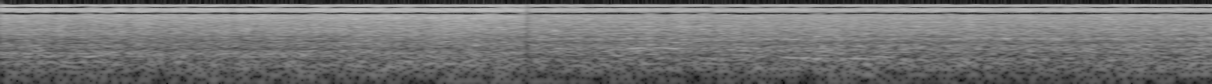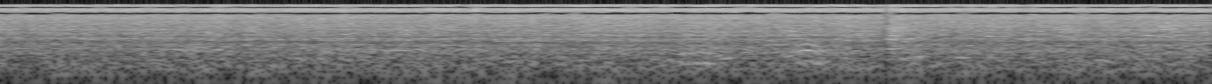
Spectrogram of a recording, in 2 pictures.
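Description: Small waterfall pouring into a rock pool: a steady rush of splashing water.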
